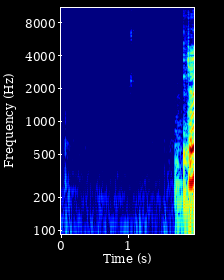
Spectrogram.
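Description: Near silence, then a woman's voice starts speaking near the end.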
